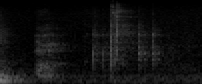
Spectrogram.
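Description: Radio-drama sound effect of a soldier grounding a musket: a sharp knock right at the start, then a few light metallic clinks about a second in.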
